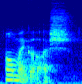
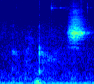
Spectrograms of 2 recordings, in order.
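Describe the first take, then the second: First: Said in the usual way. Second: Hushed, unvoiced awe; breathless whisper. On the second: Real, not acted. Whispering in awe at the shirt she unboxed. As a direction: breathe it out, stunned.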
